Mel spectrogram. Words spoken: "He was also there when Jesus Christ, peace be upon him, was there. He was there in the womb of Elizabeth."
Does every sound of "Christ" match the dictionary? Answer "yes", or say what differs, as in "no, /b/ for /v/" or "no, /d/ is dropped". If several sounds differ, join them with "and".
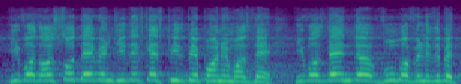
no, /ɹ/ is dropped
